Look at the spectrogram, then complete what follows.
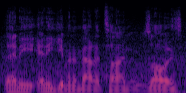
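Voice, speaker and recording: A man giving casual, sarcastic reaction commentary as host, talking in an animated way. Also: medium pitch, racing, crowd noise. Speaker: host, performer from the game commenting on its cut scenes.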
